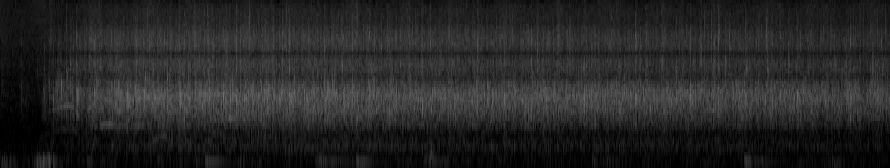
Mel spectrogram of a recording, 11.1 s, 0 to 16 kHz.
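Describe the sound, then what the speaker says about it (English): Sustained applause from a ceremony audience honoring nursing graduates at a 2017 pinning ceremony, steady crowd clapping that swells in and holds for the full stretch, fairly distant and even. "Maybe we can have one more round of applause for our graduates"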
